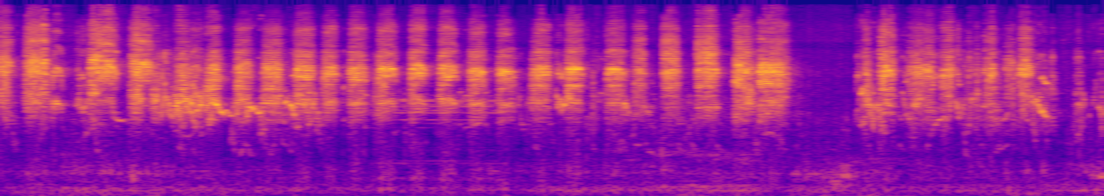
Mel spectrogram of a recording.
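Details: Baby budgerigars in an aviary give a steady series of short, high squeaky chirps in an even rhythm, broken by a brief pause before resuming.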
